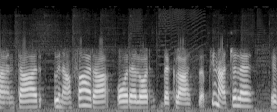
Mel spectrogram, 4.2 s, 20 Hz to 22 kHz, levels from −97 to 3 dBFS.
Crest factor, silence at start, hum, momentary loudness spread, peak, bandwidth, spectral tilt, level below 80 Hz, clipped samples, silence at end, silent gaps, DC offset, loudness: 14 dB; 0 s; none; 7 LU; -2 dBFS; 7.6 kHz; -6 dB/octave; -48 dBFS; under 0.1%; 0 s; none; under 0.1%; -16 LUFS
